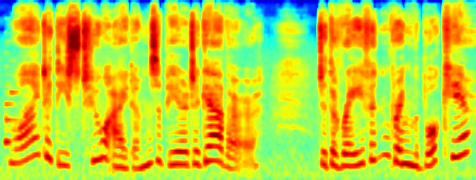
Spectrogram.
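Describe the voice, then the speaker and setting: Poised, high-voiced young game heroine. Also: female voice, very animated, moderate pace. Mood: curious. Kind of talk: video game character dialogue. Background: music.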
